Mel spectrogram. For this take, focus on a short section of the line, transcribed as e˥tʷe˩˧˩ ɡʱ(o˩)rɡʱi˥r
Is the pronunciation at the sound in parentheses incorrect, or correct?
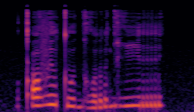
correct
